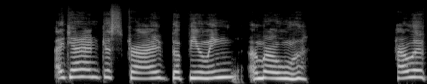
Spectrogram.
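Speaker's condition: Cerebral palsy; from birth

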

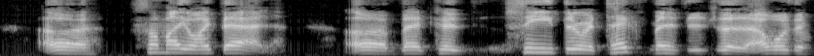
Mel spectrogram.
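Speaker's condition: Double hemiplegia cerebral palsy

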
